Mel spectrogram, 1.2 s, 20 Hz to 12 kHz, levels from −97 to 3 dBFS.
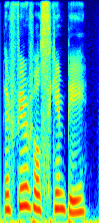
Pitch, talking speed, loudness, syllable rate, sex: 225 Hz, 145 wpm, -14 LUFS, 6.8 syllables/s, female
